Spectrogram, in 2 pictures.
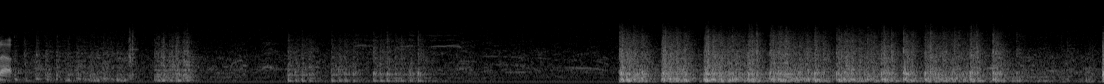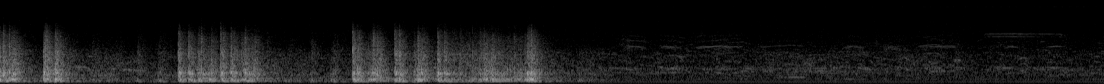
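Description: Drums played in several rapid runs of strokes, between about 6 and 16 seconds in, with short gaps between the runs; afterwards only a low steady background remains.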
